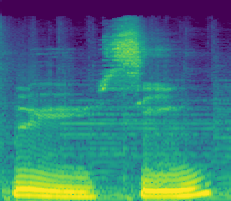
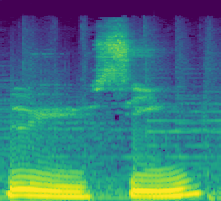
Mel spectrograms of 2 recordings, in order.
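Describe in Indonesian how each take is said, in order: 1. Suku kata pertama memakai nada ketiga yang setengah dan pendek. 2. Suku kata pertama memakai nada ketiga yang setengah dan pendek.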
